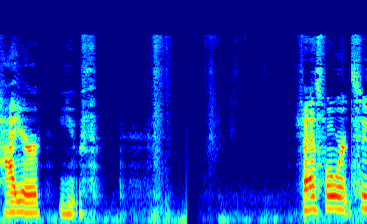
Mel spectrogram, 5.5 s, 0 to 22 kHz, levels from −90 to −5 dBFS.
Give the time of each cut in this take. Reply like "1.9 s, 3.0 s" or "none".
none

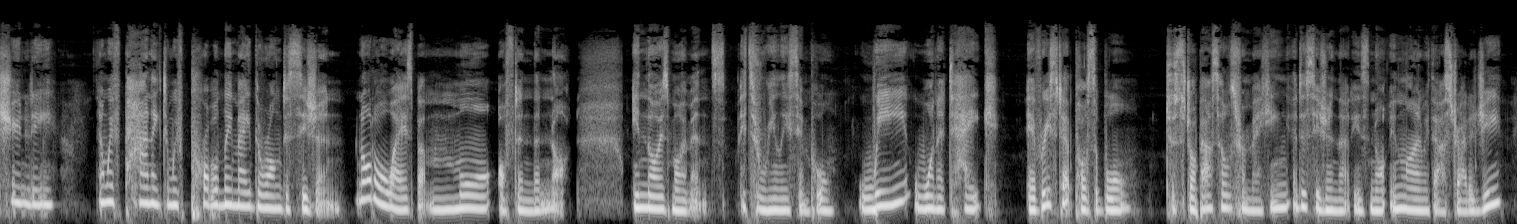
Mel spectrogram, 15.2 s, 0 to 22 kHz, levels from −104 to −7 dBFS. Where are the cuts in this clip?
6.2 s

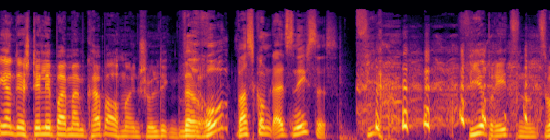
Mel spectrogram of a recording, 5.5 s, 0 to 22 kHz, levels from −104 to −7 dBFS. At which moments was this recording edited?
2.3 s, 3.6 s

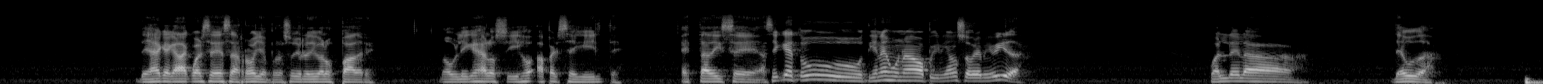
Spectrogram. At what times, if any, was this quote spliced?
6.8 s

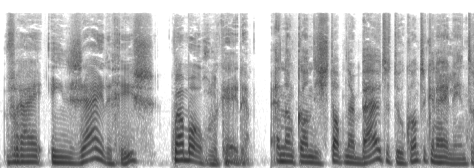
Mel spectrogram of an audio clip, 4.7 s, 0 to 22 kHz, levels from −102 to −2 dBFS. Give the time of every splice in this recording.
2.7 s

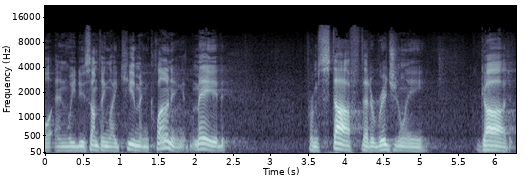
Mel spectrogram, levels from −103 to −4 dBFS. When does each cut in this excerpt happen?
1.9 s

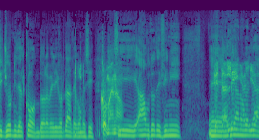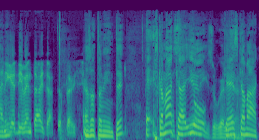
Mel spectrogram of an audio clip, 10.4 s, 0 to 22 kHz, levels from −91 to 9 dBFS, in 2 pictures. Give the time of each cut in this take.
none

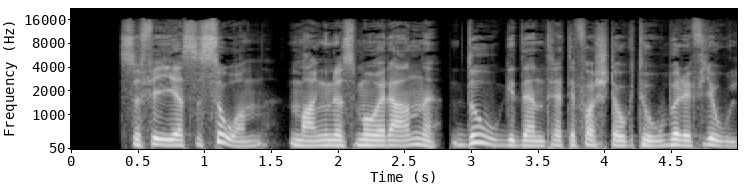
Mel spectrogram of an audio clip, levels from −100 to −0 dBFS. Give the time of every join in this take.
2.8 s

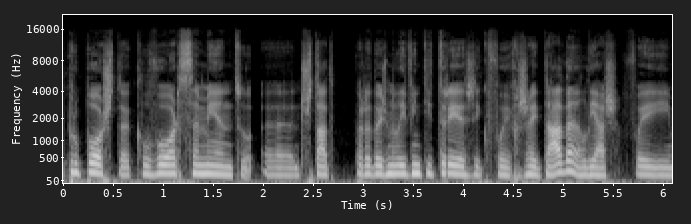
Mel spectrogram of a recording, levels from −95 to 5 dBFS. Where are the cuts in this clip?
none

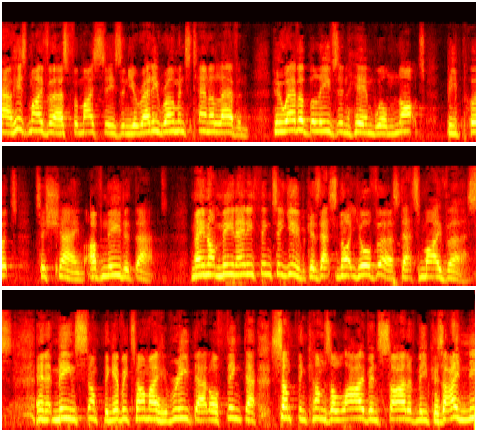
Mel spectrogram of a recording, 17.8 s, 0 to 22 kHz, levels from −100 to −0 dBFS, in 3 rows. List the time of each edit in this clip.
none

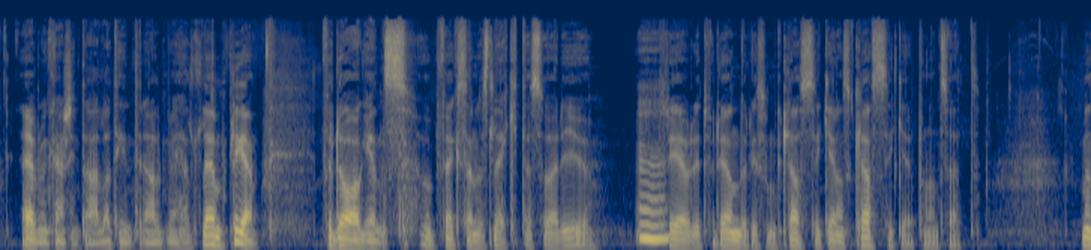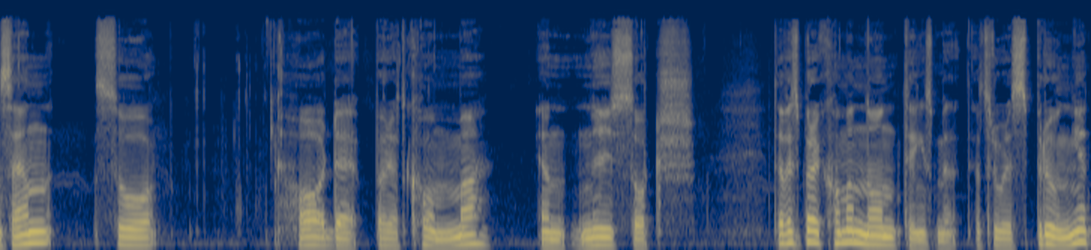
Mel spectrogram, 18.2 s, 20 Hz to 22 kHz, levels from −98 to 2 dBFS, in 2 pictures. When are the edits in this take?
none

